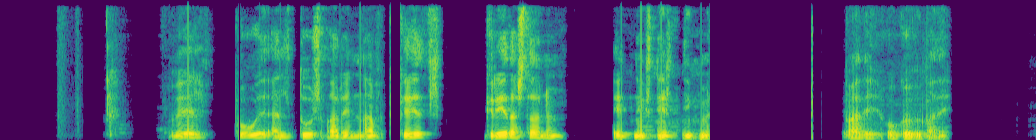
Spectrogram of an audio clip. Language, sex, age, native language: Icelandic, male, 30-39, Icelandic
